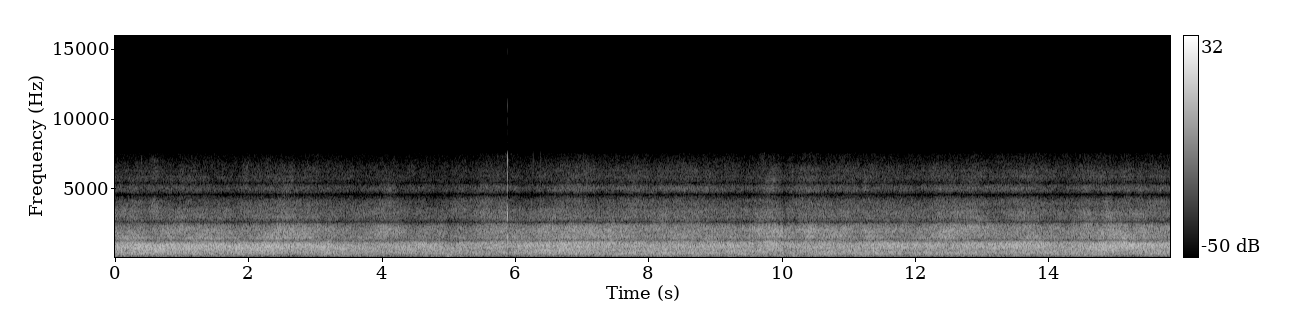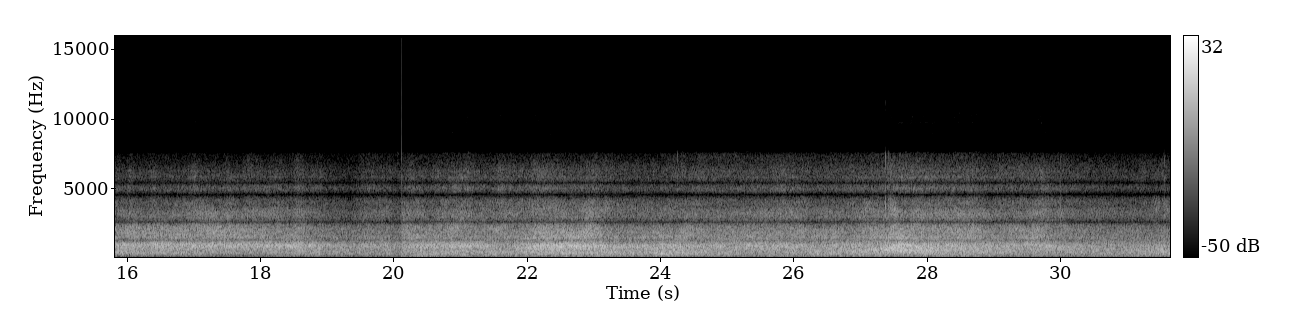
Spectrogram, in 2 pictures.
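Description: Boeing 737-900ER's CFM56-7B turbofan engines running at taxi power, a steady jet noise with gentle swells in level.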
